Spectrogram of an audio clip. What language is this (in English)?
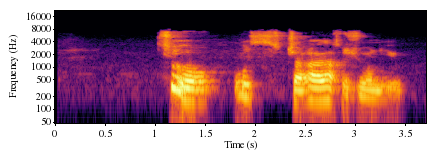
Kabyle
